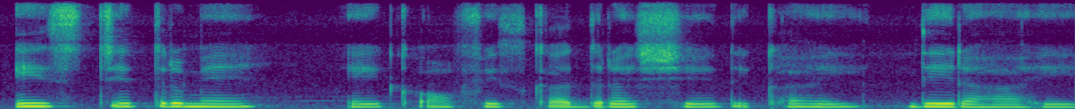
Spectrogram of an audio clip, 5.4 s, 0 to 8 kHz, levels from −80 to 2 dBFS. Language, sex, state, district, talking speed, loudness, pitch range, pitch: Hindi, female, Madhya Pradesh, Bhopal, 125 wpm, -17 LUFS, 205-220 Hz, 210 Hz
